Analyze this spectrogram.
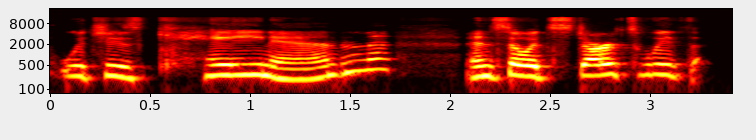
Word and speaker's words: Canaan: My last name is one that people often get wrong, which is Kanan.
